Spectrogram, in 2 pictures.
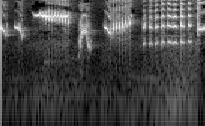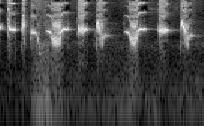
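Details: Asian pied starling song for master training and luring other starlings; buzzy trills, rapid stuttered clicks, then regular whistled notes repeated about twice a second.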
